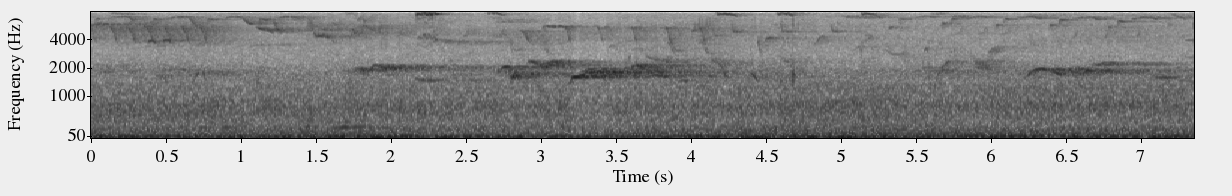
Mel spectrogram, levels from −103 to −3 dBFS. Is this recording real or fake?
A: real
